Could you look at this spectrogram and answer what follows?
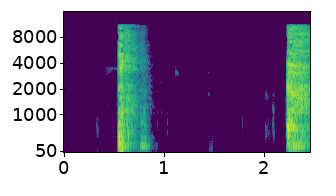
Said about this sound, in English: Well, that's just me coughing right now. That's not really me being sick.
